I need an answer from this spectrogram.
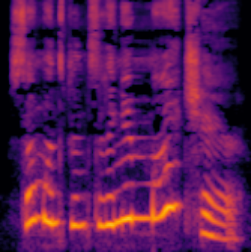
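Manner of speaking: very high mother bear voice. A narrator's reading. Mother bear finds chair used, high indignant voice. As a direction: complain in a high falsetto.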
